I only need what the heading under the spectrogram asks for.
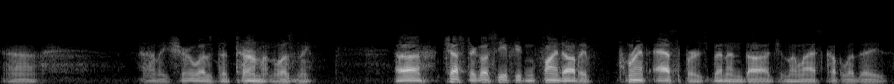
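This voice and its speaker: An actor playing a steady, weary, authoritative American frontier marshal in a 1950s radio western, measured and laconic. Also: male voice, rumbling low, no room sound. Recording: dull lo-fi old radio recording.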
